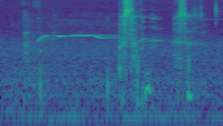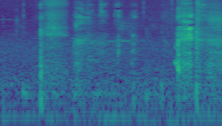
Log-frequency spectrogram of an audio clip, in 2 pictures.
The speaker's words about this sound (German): irgendjemand pfeift ein schönes Lied. Das dürfen wir auf keinen Fall rausschneiden. Nein, das bleibt so drin.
